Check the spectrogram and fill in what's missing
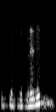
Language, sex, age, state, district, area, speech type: Kannada, male, 18-30, Karnataka, Bangalore Urban, urban, conversation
